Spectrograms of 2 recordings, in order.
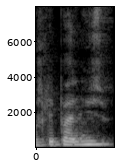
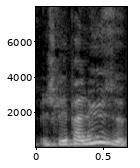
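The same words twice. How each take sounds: First: Said in the usual way. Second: "je l'ai pas lue" said louder and insistent; louder emphatic repeat. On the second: Real, not acted.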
